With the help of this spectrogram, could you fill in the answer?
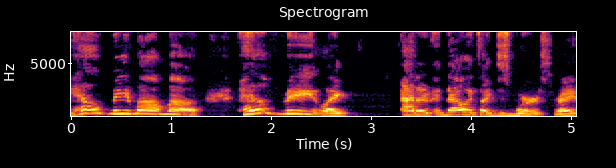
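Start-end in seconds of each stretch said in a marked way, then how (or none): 0.0-2.5 mock sobbing, crying scream, very high. Retelling how he screamed for help while getting a haircut, imitating him screaming, crying.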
